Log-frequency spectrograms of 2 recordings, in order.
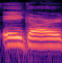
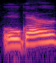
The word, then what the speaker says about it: Aagard: have is it agard a guard how do you say your last name um in America it's aard in the country originated from it's ogard I think is what it is so okay I would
